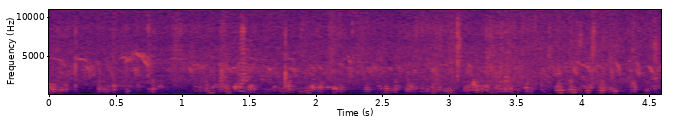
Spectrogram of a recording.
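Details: Hens clucking in a busy flock, with many short overlapping clucks and murmurs running steadily throughout and no clear crowing heard.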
